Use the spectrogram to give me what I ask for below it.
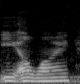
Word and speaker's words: Ely: It looks like Eli, E-L-Y, but it's Ely. That's how you pronounce it.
